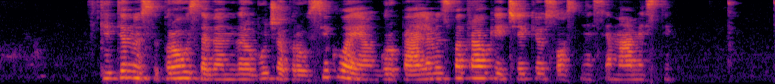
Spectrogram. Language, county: Lithuanian, Kaunas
